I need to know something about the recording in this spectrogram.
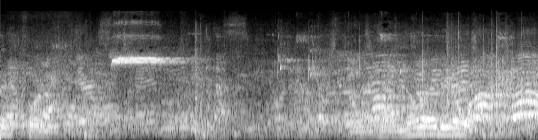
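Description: Spectators in a large echoing gym chatter and call out loudly.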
